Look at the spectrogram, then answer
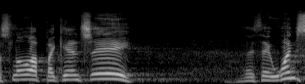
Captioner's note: laughter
